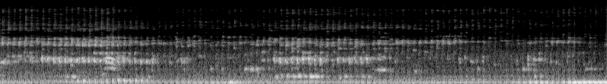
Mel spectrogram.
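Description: Small motorboat's engine running steadily while under way, getting louder near the end.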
